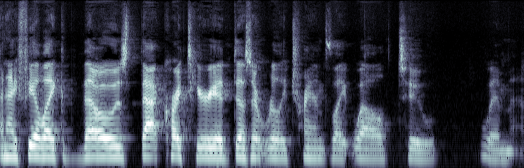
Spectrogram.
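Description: A woman with a normal speaking voice, fairly even intonation, and a fairly slow pace. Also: fairly low pitch for a woman. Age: 20s. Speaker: author and TV writer. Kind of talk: casual chat. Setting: video call.

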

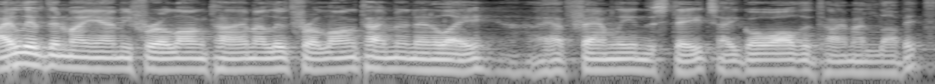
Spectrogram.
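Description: A man with a Spanish accent talks at a very fast pace in a very deep, low pitch. His intonation stays fairly even, and the recording is very clean with a silent background. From Venezuela, Caracas. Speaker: podcast host. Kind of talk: casual chat. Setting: hotel room.

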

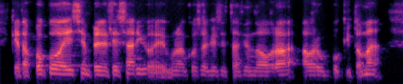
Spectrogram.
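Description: A man's medium-pitched voice, bright and sharp in tone, with fairly even intonation and a dry, close sound with no echo. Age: 20s. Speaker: YouTube channel host. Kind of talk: live-stream interview.

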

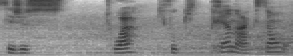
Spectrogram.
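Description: Very slow speech comes from a woman. Her pitch is medium, with ordinary pitch variation. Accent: Quebec. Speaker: podcast host, wellness coach. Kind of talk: casual solo podcast monologue.

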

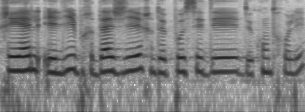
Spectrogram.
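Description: A woman's fairly high voice, monotone and flat, at a very slow pace over noticeable background noise. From Switzerland. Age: 20s. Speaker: university student. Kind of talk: casual chat.

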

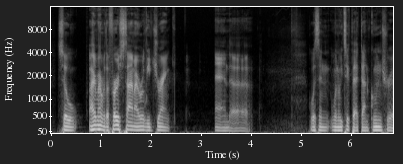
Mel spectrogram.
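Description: On a very clean recording with a silent background, the speech has ordinary pitch variation, a moderate pace, and long, frequent pauses. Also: man. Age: 20s. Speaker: podcast co-host, student. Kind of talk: casual chat.

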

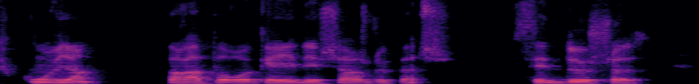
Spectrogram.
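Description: In a very clean recording with a silent background, a man talks at a fairly quick pace, his medium pitch showing ordinary variation. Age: 20s. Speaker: startup co-founder. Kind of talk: interview conversation. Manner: halting, many repeated words and fillers.

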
